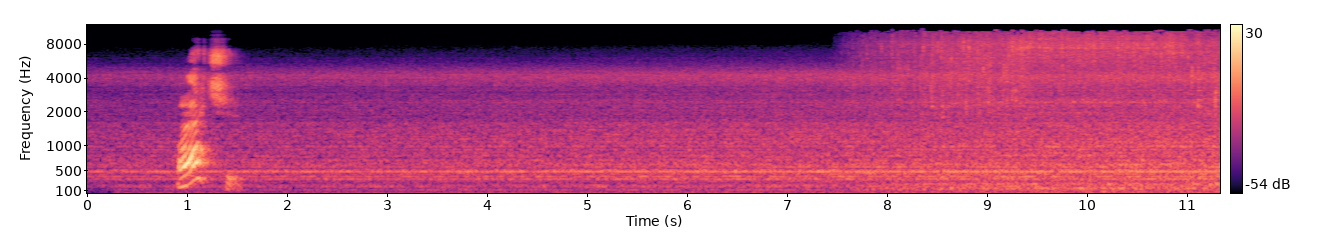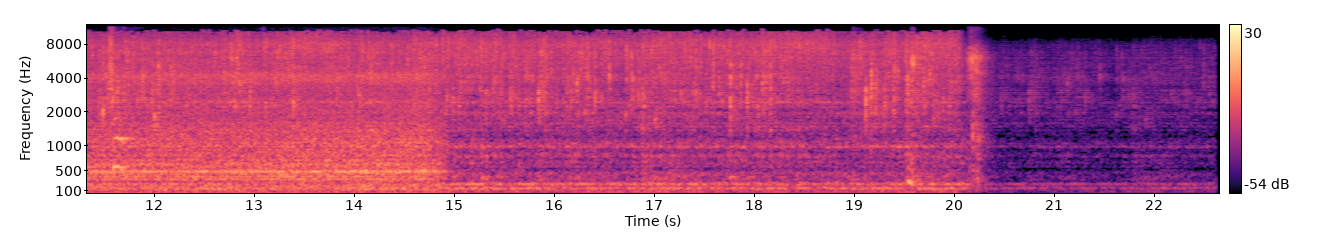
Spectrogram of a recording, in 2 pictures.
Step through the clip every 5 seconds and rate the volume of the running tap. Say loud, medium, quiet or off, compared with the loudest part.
off, loud, loud, loud, quiet.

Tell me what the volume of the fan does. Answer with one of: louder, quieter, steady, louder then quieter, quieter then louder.
louder.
